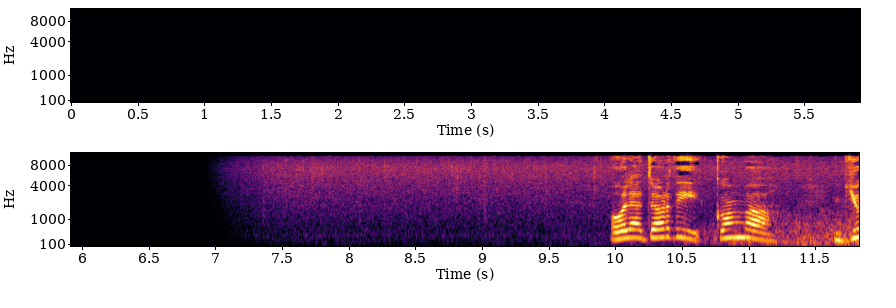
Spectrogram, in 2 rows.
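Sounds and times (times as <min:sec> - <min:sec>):
heavy rain falling: 0:07.0 - 0:11.8
speech: 0:10.0 - 0:11.8.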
